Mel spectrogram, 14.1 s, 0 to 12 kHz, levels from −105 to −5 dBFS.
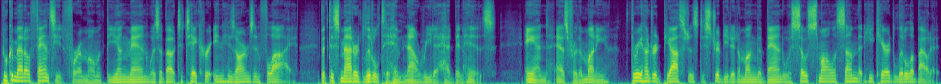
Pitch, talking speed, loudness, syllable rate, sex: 100 Hz, 220 wpm, -21 LUFS, 5.6 syllables/s, male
